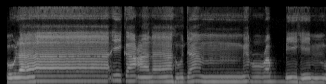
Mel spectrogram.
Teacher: Kurang hudam. panjang ulanya. Ula 4 harakat minimal.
